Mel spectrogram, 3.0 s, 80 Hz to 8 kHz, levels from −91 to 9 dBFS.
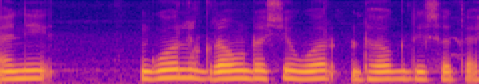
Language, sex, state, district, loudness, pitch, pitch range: Marathi, female, Maharashtra, Sindhudurg, -15 LUFS, 220 Hz, 215-230 Hz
